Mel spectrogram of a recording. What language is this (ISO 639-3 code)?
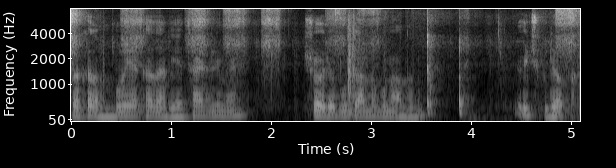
tur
